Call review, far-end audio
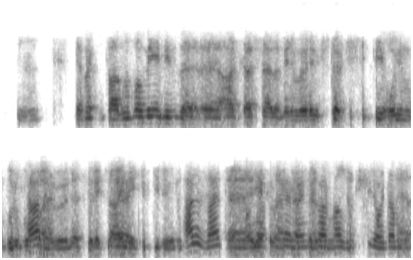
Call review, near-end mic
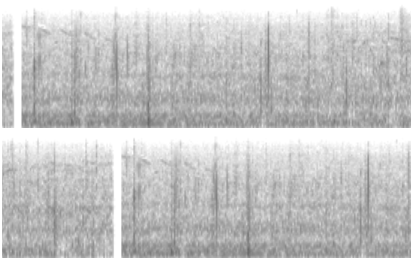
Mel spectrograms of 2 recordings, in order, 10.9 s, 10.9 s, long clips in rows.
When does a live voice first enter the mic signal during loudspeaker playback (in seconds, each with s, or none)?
none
